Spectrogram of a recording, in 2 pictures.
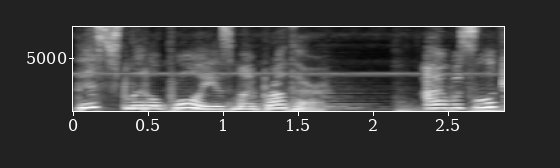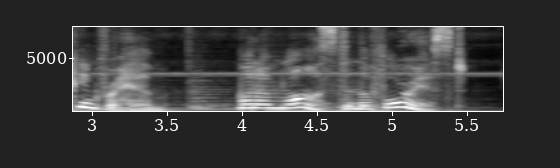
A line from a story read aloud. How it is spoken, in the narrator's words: says the girl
